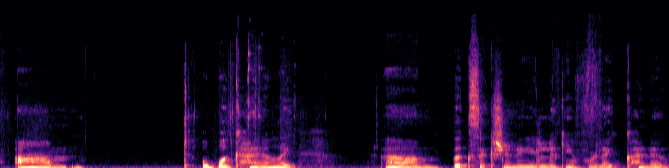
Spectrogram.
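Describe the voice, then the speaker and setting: Soft-spoken and somewhat breathy, a woman talks very slowly in a dark, mellow tone. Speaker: bookstore clerk (roleplay). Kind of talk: ASMR roleplay.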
